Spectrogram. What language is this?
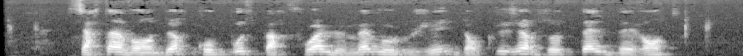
French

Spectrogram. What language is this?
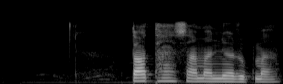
Nepali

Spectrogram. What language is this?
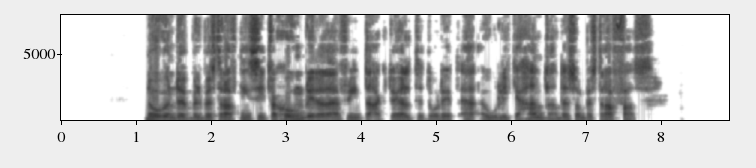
Swedish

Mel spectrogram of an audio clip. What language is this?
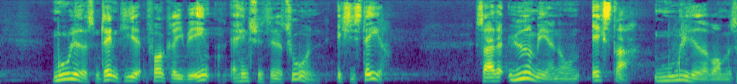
Danish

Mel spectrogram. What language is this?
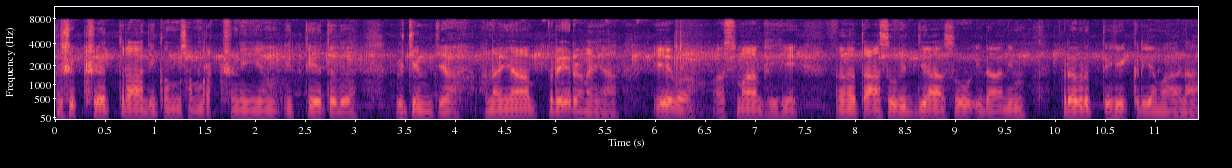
Sanskrit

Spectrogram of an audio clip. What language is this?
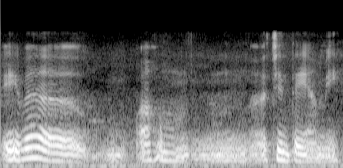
Sanskrit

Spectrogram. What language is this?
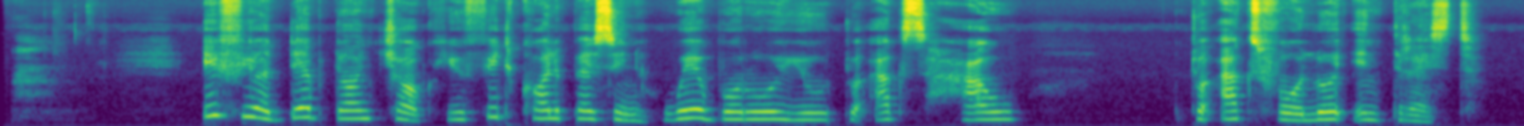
Nigerian Pidgin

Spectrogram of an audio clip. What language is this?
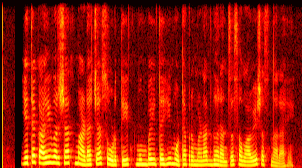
Marathi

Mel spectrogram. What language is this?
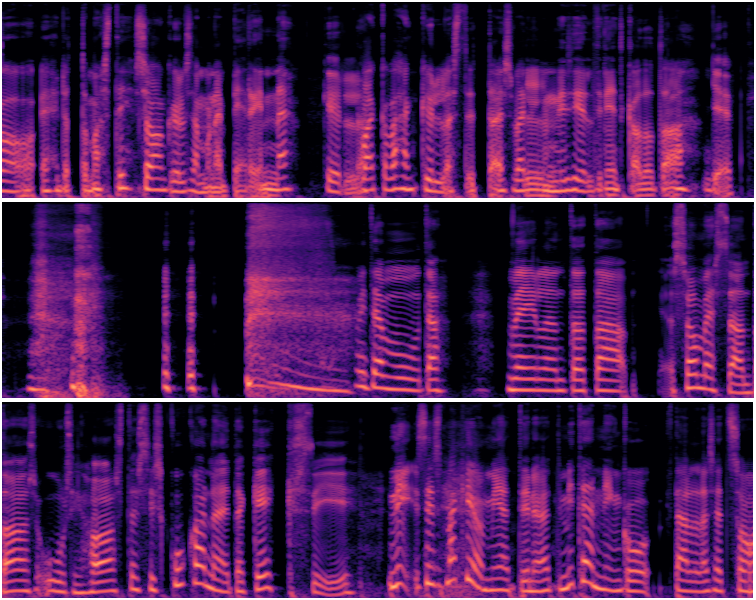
Finnish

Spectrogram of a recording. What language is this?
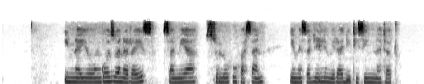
Swahili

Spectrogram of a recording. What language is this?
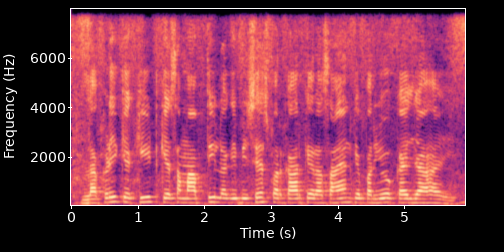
Magahi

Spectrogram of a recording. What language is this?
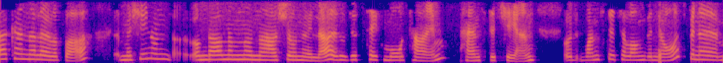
Malayalam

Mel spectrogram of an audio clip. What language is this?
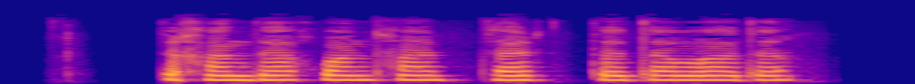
Pashto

